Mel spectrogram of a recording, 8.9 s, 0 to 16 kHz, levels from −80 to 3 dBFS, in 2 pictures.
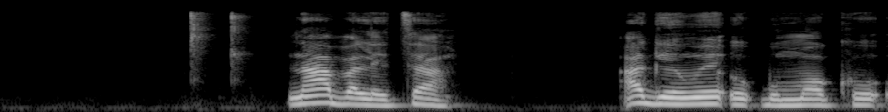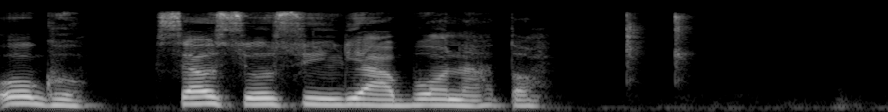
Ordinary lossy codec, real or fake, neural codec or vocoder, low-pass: none; real; none; 10.8 kHz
